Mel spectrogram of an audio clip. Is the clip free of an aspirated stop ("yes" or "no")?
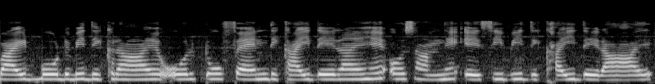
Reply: no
